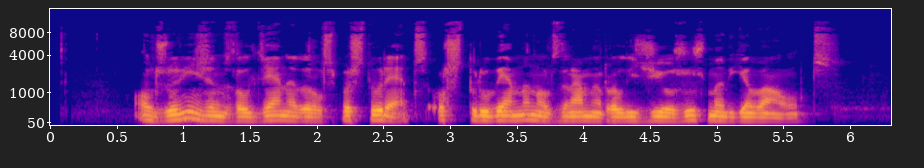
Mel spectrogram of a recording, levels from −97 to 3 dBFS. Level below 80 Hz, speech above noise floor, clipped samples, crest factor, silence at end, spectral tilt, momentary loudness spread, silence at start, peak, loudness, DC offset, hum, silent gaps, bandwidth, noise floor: -58 dBFS; 51 dB; under 0.1%; 16 dB; 0.5 s; -7 dB/octave; 11 LU; 0.65 s; -8 dBFS; -24 LUFS; under 0.1%; none; none; 11 kHz; -74 dBFS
